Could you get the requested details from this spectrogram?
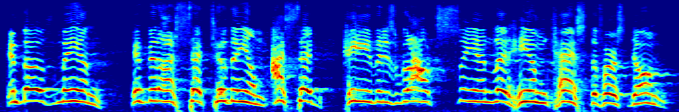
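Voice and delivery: full-force preaching. Acted. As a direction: preach it high, building to shouted peaks.

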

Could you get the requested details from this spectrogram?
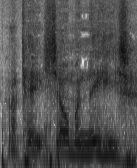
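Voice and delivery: a hint of a sighing, put-upon churchwoman; lightly mocked mournful sighing; mock moping woman. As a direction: sigh it out like a martyr in long dresses. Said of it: "You go moping around like".

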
